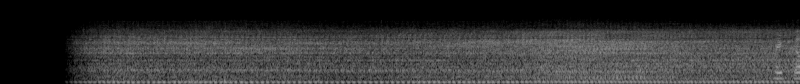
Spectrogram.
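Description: An engine idling steadily, starting about a second in.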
